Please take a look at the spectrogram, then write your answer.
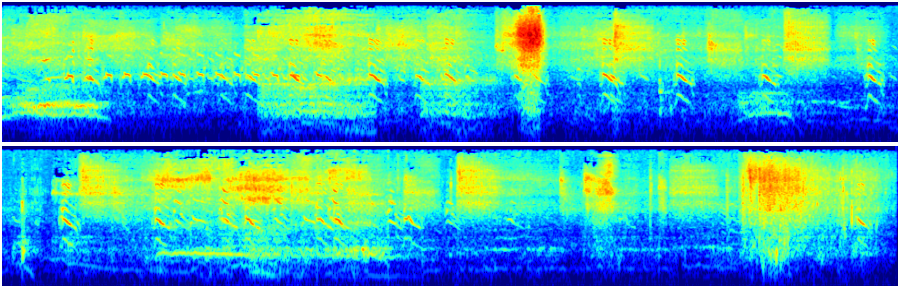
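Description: Deep grunts, snorts and rumbling snore-like calls from large seals lying on a beach close by, repeating irregularly over splashing water, with honking, nasal tones mixed in throughout.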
